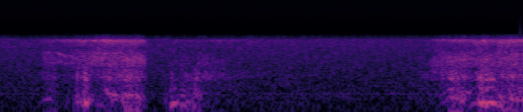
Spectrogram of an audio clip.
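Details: Corgi named Teddy snoring in sleep: a choppy, sputtering low rattle, a brief snort, a quiet pause, then another rising throaty snore at the end.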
